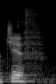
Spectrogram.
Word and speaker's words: GIF: oh yeah or jiff would you say gif or jeff uh i say gif yeah me too but apparently the creator of gifs says that it wasn't supposed to be jif well let's spell it with a j it's the same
